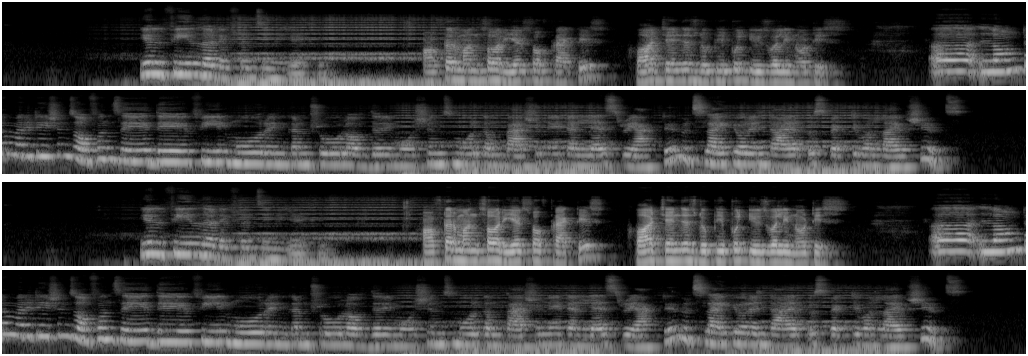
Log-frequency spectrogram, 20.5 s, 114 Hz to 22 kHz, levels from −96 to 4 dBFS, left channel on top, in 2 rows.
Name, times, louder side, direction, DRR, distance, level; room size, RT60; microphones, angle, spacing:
sound 1, 0.9-5.0 10.4-10.6 11.4-19.2, left 2 dB, 60° left, 0.6 m, -45 dB
voice 1, 1.4-3.3 9.3-19.8, equal, 30° left, -2 dB, 0.8 m, -36 dB
voice 2, 4.2-6.0 6.3-8.4, right 5 dB, 90° right, 10 dB, 0.5 m, -33 dB
5.7 x 2.1 x 2.6 m, 0.37 s
head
